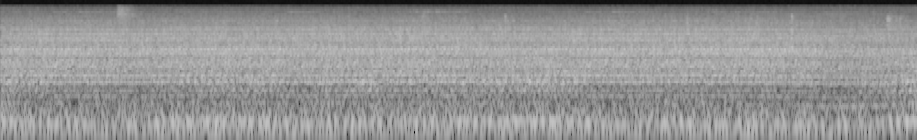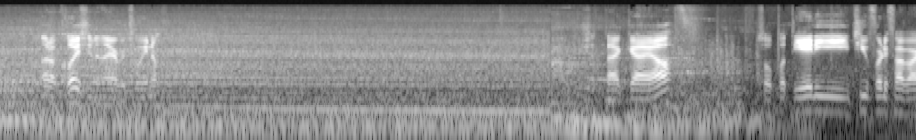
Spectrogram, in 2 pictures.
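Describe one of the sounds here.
A tractor engine hums steadily and then stops.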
